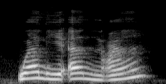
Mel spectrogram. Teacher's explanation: nun sukun kita baca dengan izhar atau dengan jelas tanpa berdengung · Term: izhar halqi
